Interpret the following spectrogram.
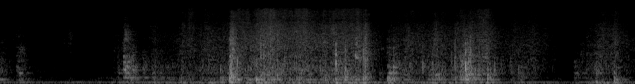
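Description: Cotton fabric rustling as a garment is handled and folded over on a table, with a few brief sharper sounds in the rustle.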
